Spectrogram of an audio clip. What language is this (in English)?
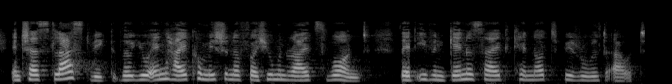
English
